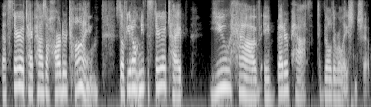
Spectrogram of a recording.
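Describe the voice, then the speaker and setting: A woman's voice: mid-range voice, normal speed, creaky, a bit bright, poor audio. A woman trial lawyer as a guest in an interview, talking in an earnest, frank and persuasive way. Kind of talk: conversational interview.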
